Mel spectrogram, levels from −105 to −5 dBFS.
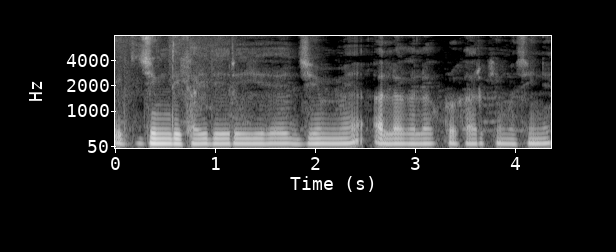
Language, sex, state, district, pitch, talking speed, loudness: Hindi, male, Uttar Pradesh, Gorakhpur, 130 Hz, 180 wpm, -30 LUFS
